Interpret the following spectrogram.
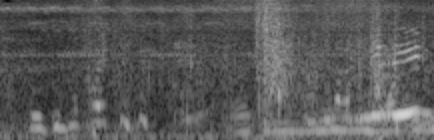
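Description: Voices of people talking and calling, faint at first, with a drawn-out voice rising in pitch during the second half.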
